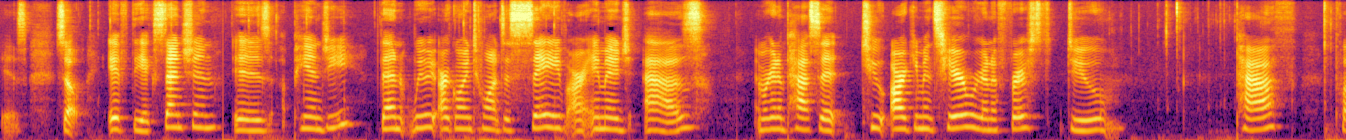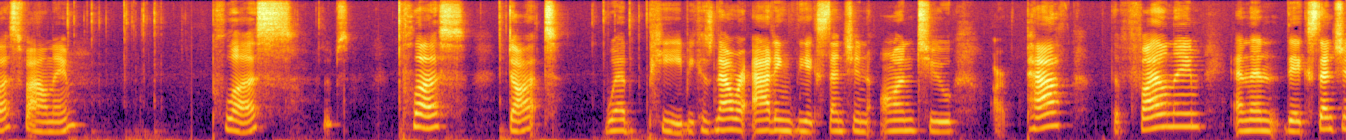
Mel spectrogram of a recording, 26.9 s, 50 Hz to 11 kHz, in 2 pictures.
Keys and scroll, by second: 0.4-2.7 typing, 3.9-7.3 typing, 11.1-12.5 typing, 13.6-16.1 typing, 17.7-20.2 typing.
